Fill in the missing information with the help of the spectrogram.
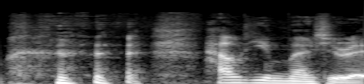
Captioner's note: chuckling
